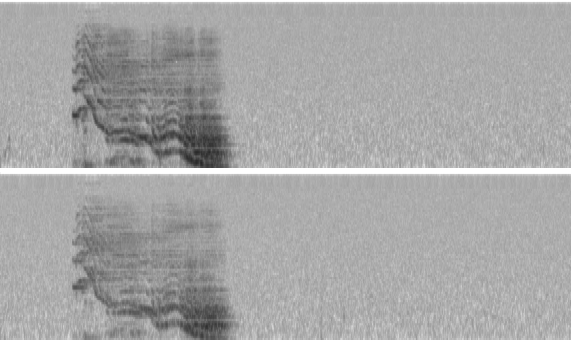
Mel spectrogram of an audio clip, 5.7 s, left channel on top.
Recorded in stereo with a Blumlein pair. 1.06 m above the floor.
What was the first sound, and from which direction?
A cupboard door, 20° left.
